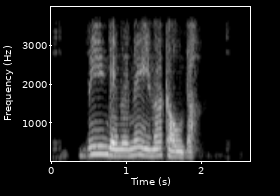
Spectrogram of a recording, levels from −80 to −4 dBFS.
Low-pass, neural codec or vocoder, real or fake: 3.6 kHz; codec, 24 kHz, 0.9 kbps, WavTokenizer, medium music audio release; fake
